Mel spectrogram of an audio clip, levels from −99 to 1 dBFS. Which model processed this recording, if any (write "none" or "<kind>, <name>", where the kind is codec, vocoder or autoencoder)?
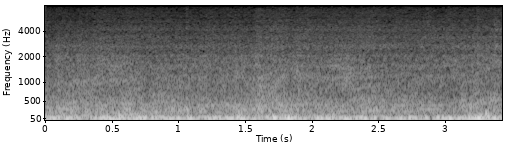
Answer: autoencoder, DAC-VAE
